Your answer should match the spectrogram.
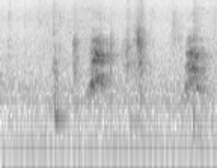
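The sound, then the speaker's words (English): A female dog gives several short, sharp barks and yips in quick succession at a door, with steady low hum underneath and no one talking. “Because she's literally barking at the door.”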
